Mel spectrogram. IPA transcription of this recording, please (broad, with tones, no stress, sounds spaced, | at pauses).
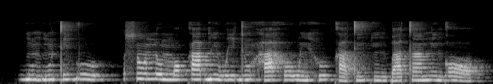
ɡ͡b ũ˨ ɡ͡b ũ˨ t i˨˦ ɡ u˦˨ | s ɔ̃˦ n o˦˨ m ɔ˧ k a˦ ɡ͡b ĩ˦˨ w i˨˦ d ũ˦˨ h a˨˦ h o˧ w ĩ˨ h u˧ k a˨ t ĩ˨˦ k ĩ˧ ɡ͡b a˧ t ã˦ n ĩ˦ ɡ ɔ˦˨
